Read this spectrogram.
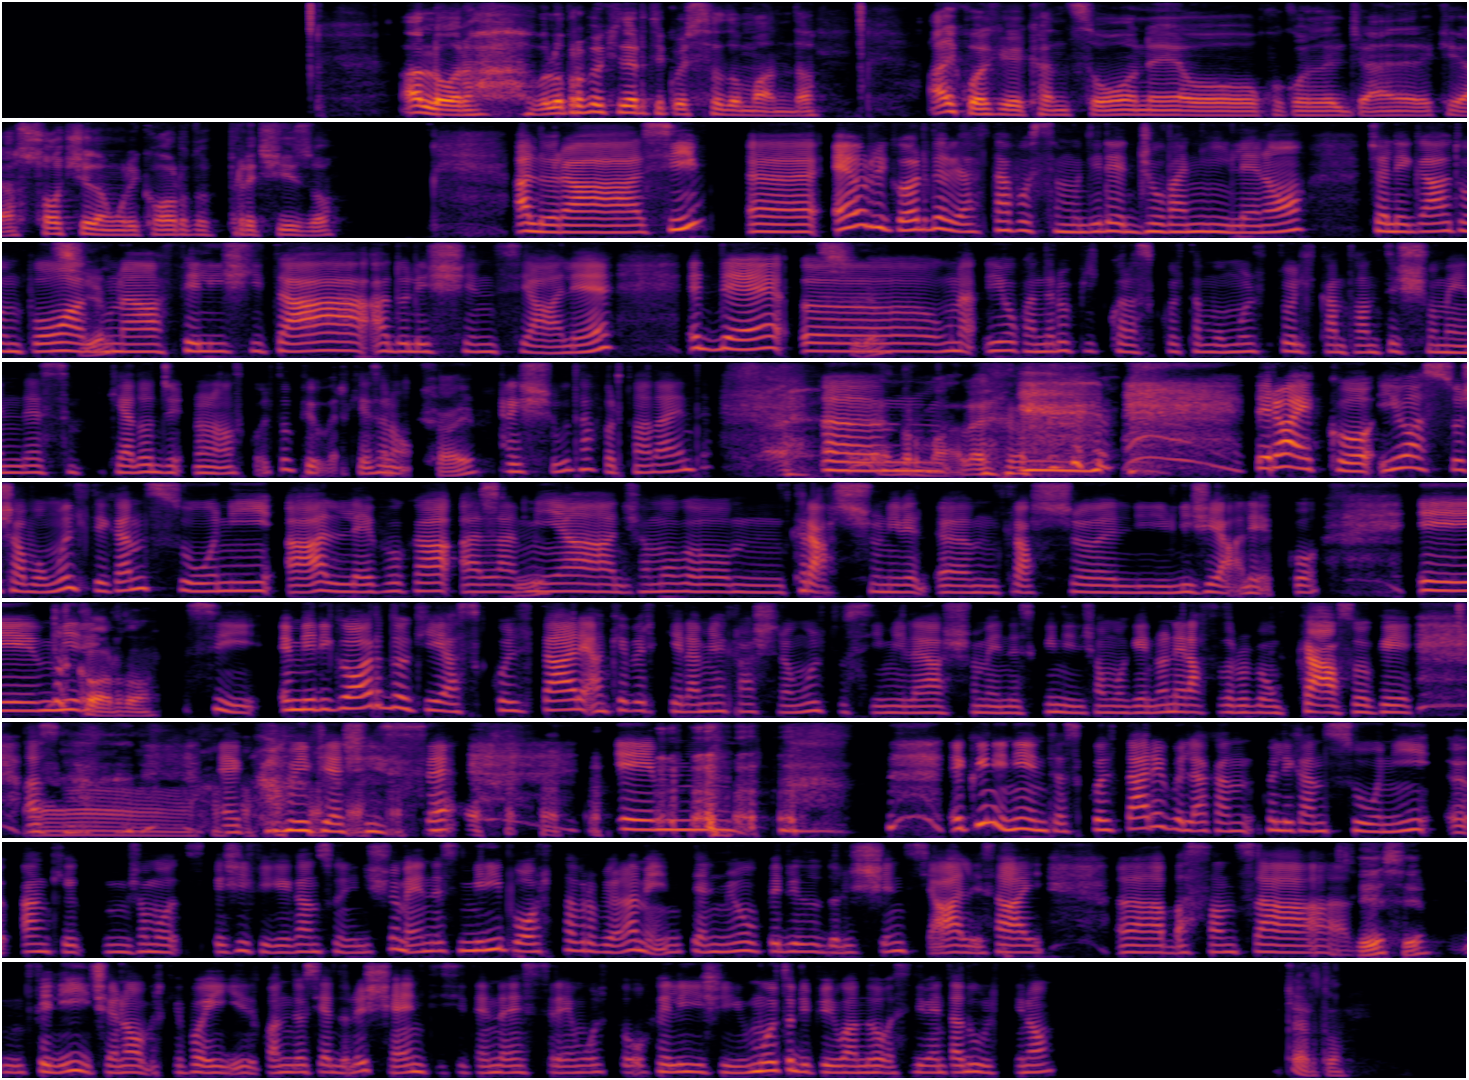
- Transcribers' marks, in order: tsk; sigh; tsk; "qualcosa" said as "culcosa"; tapping; "cioè" said as "ceh"; laugh; chuckle; in English: "crush"; in English: "crush"; in English: "crush"; "proprio" said as "propo"; laughing while speaking: "asc"; laughing while speaking: "piacesse"; other background noise; chuckle; chuckle
- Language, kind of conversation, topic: Italian, podcast, Hai una canzone che associ a un ricordo preciso?
- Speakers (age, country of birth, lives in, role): 20-24, Italy, Italy, guest; 25-29, Italy, Italy, host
